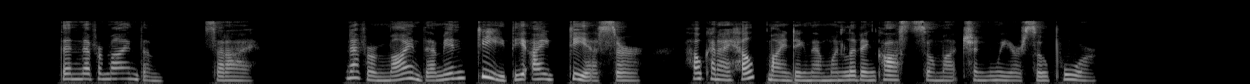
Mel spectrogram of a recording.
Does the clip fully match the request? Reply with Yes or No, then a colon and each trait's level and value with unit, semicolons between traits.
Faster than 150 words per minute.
No: slow, 135 wpm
